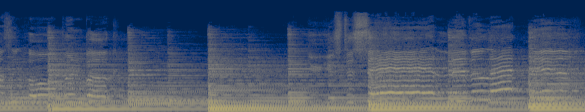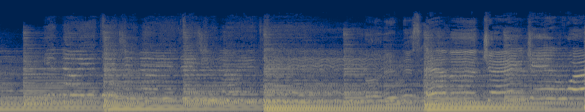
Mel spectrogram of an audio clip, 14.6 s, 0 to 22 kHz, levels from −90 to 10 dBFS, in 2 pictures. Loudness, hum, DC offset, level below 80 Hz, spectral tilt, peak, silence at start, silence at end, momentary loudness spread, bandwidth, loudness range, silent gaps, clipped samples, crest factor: -25 LUFS; none; under 0.1%; -30 dBFS; -6 dB/octave; -8 dBFS; 0 s; 0 s; 7 LU; 14 kHz; 3 LU; none; under 0.1%; 16 dB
